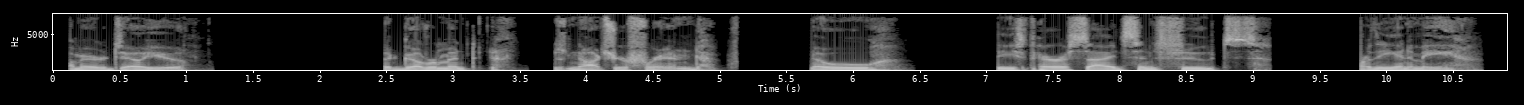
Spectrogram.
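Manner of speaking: very deep, rough, gruff truck-driver voice. Mocking a guy in an old video, speaker imitates his truck driver voice. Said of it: "he sounds like some truck driver".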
